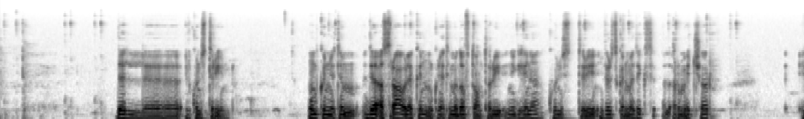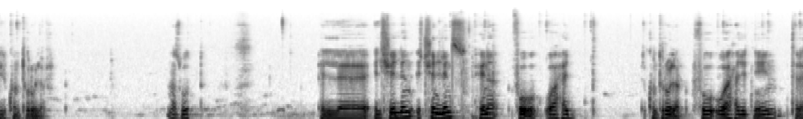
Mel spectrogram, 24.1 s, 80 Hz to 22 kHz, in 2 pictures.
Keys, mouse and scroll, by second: 0.1 alt+shift+middle click, 1.4 click, 5.0 click, 6.1 click, 7.0 click, 7.8-8.7 drag, 9.3 click, 11.0-12.3 drag, 18.8 shift+middle drag, 19.2 ctrl+middle click, 20.1 click, 20.8 click, 22.8 drag.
